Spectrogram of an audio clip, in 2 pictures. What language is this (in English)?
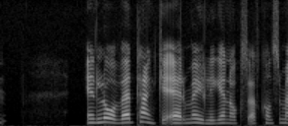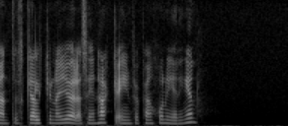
Swedish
